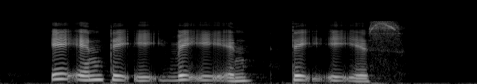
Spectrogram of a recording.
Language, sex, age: Danish, female, 57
